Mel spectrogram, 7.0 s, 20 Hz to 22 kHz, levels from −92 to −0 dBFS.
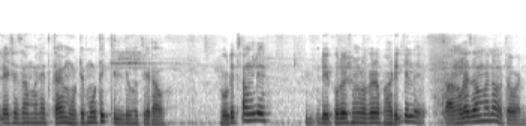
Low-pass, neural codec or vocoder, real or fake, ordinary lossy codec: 7.2 kHz; codec, 16 kHz, 16 kbps, FreqCodec, smaller model; fake; none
